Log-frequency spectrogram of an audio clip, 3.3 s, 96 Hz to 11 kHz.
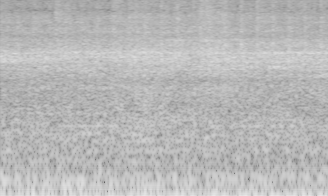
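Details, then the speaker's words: Chevy Trailblazer SS V8 at idle: fast even tick on top of the rumble, about three per second; guessed AFM or manifold tick, concluded to be a lifter. "Hey, nice AFM tick you got going on in there. This thing sounds gnarly."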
